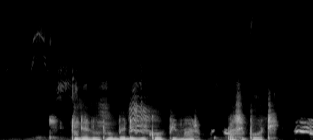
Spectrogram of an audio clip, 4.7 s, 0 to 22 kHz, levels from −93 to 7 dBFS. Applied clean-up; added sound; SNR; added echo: neural mask model Resemble Enhance denoiser.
